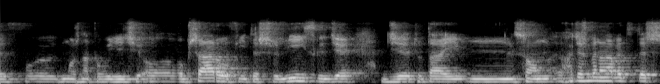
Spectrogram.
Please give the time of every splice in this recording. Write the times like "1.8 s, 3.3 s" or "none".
none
